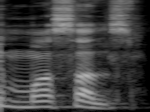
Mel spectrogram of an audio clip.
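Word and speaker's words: muscles: क्या पढ़ेंगे मसल्स कैसे एस के तुरंत बाद सी आया तो सी को साइलेंट कीजिए एम यू पढ़ लीजिए एम यू एस मस पढ़ लीजिएगा ठीक है और एस सी एल एस तो सल्स मसल्स पढ़ा जाएगा ठीक है मसल्स नहीं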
